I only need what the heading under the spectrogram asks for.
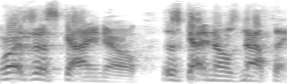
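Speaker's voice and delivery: worked-up, sputtering ranting and raving. Retelling a director reading a bad review at a Q and A: imitating someone ranting. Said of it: "just ranting and raving".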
